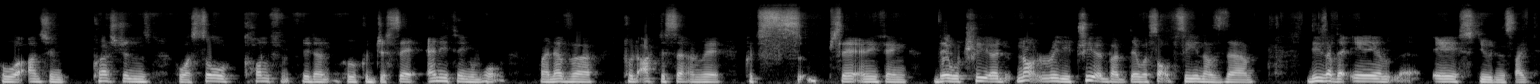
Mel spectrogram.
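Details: 25-year-old man with stammering (stuttering) since early childhood, which he says began after an asthma attack; he experiences blocks and manages them with breathing methods and pauses; stuttering.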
